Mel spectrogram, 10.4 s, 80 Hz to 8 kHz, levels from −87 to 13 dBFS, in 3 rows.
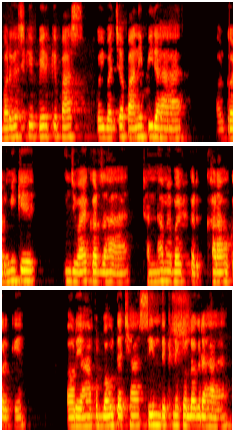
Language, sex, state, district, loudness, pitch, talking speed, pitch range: Hindi, male, Bihar, East Champaran, -21 LUFS, 155 Hz, 210 wpm, 150-165 Hz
